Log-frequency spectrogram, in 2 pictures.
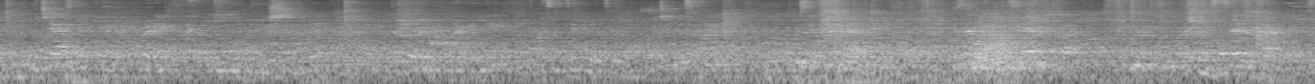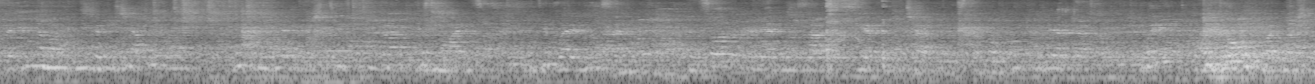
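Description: A man speaks into a microphone over loudspeakers in an echoing hall.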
